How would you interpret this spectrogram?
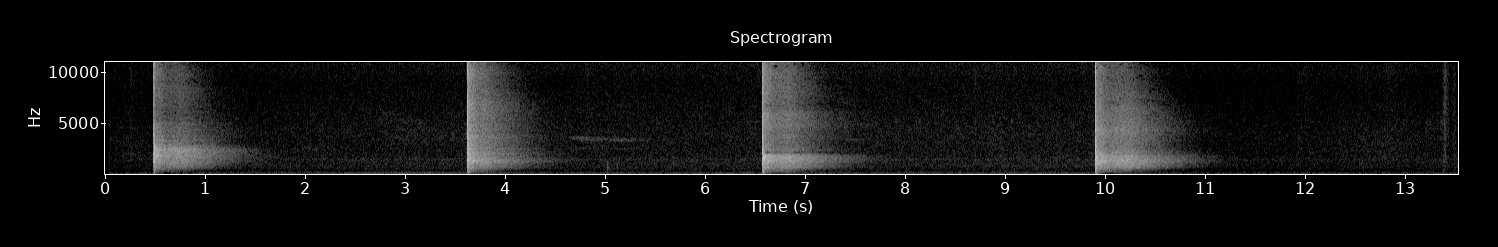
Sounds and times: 0.5s Hand claps 1.4s
3.6s Hand claps 4.4s
6.6s Hand claps 7.4s
9.9s Hand claps 10.8s

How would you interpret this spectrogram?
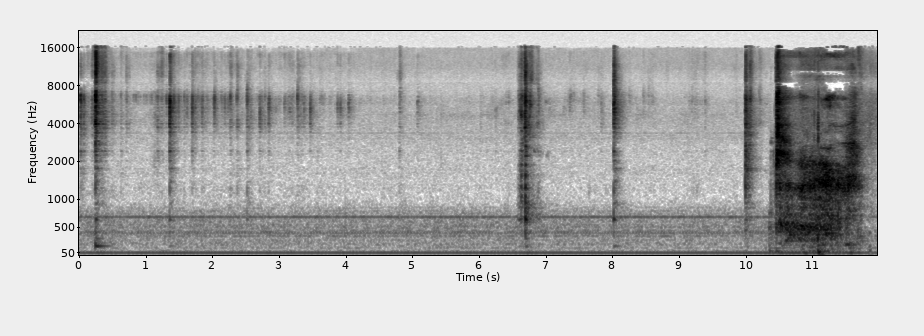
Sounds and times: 10.4s Genuine outgoing poop 11.9s

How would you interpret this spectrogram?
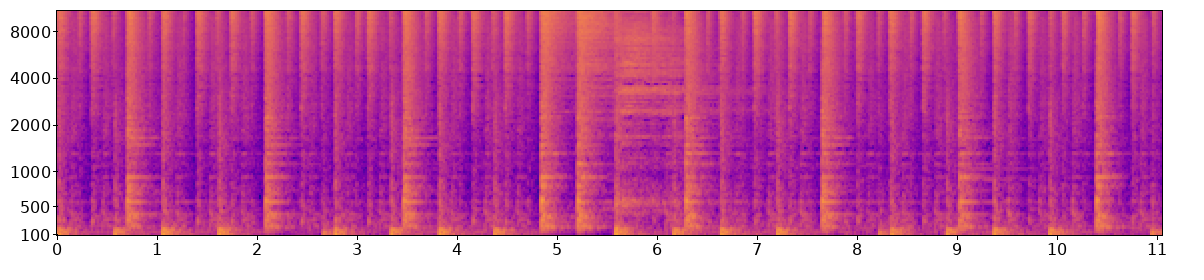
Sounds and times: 0.0s Rock beat 11.0s

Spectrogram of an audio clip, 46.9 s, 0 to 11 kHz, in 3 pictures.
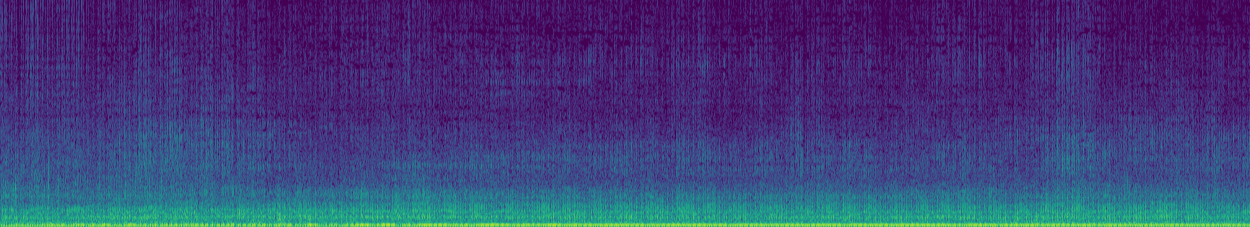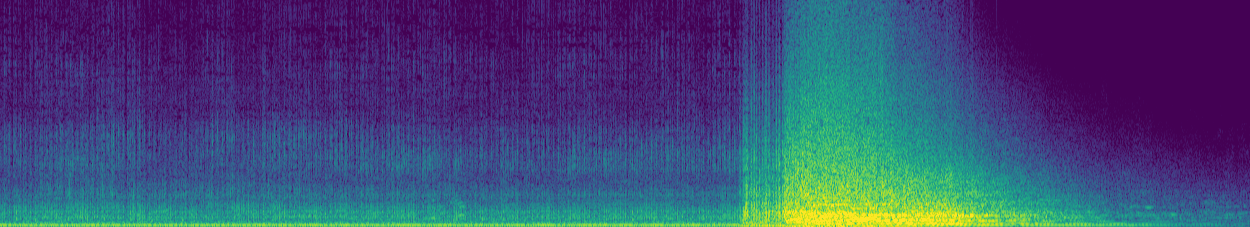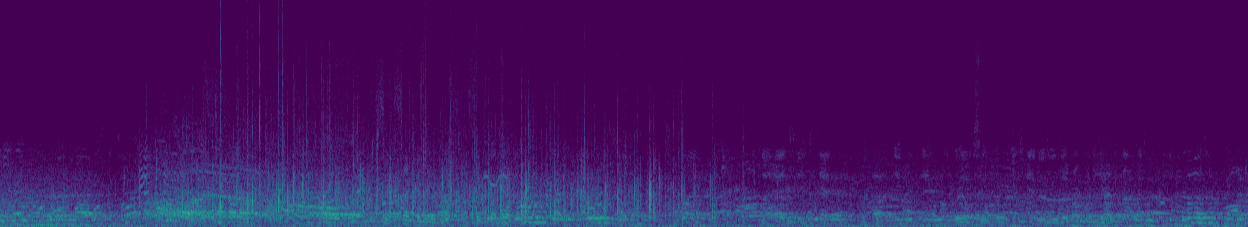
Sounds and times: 0.0s Dragster 32.7s

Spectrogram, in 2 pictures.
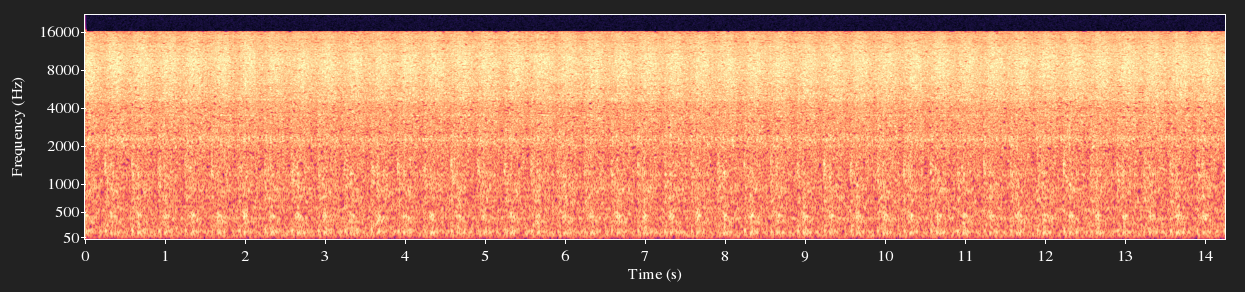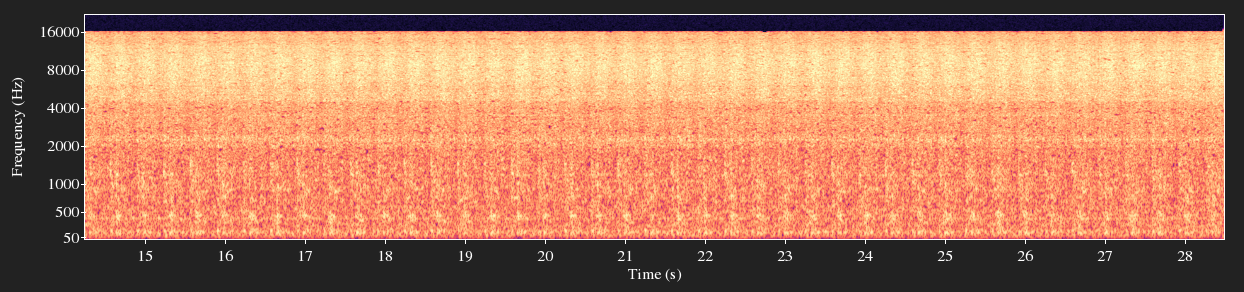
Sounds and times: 0.0s machine 28.4s

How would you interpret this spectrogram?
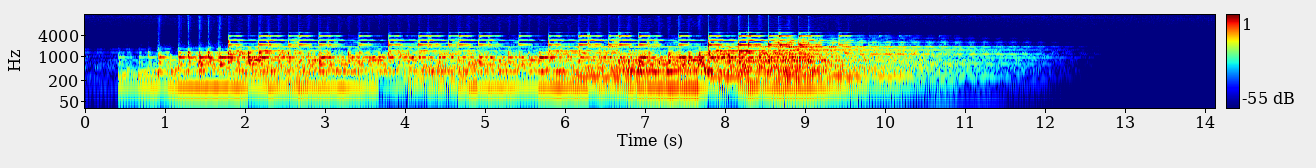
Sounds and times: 0.4s synth keyboard sequence 11.4s

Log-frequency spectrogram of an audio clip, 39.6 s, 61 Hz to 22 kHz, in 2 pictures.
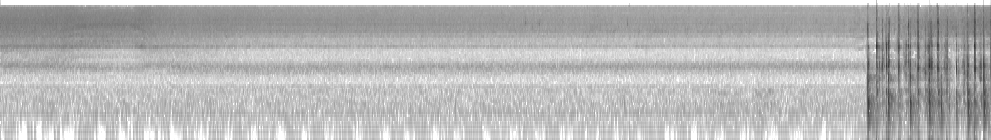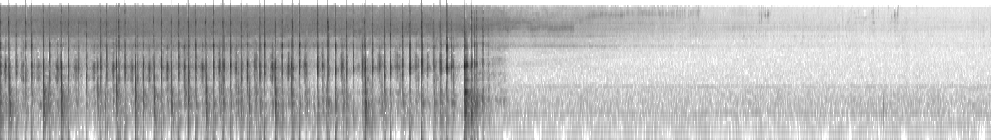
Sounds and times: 17.4s effervescent Pill dissolving in water 29.9s

